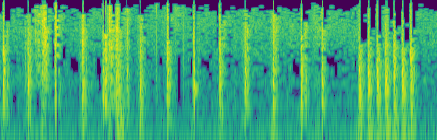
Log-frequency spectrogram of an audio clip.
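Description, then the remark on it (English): Someone knocks on a wooden dressing room door, fairly loud, in uneven bursts of sharp raps followed by a quick flurry of knocks near the end, with no voices. “Nobody answered my knock at Janie's dressing room.”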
